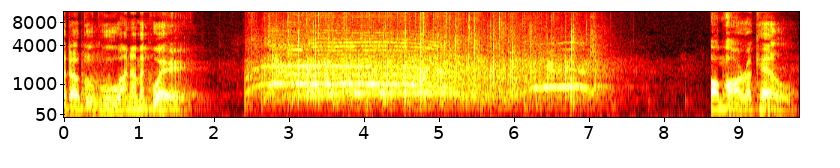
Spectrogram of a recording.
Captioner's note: applause, cheering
